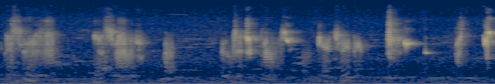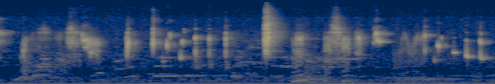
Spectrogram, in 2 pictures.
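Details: Pet budgerigar talking and reciting words in a row: a dense run of short, scratchy, high chirps and buzzy syllables, closely spaced and uneven, with brief pauses between bursts.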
